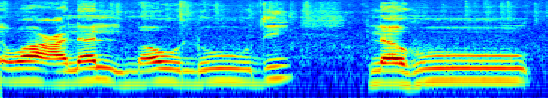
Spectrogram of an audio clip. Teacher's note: ہا الٹا پیش ہو، تھوڑا سا لمبا کریں گے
